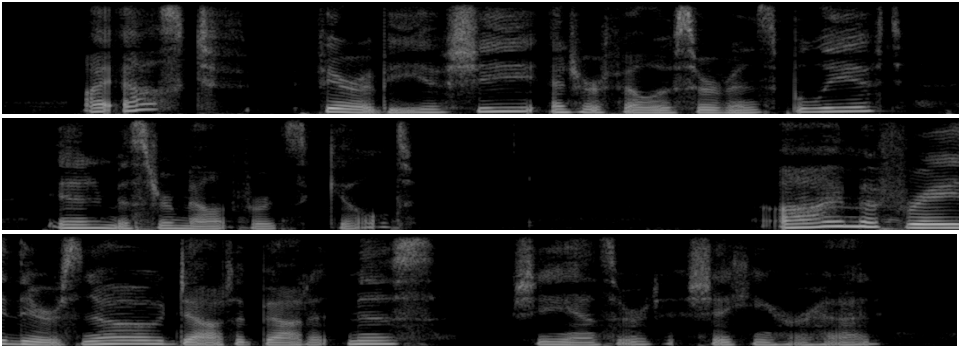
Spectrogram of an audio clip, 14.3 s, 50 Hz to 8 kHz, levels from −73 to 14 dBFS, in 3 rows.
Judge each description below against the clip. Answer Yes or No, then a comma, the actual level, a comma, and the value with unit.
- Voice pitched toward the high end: Yes, high, 210 Hz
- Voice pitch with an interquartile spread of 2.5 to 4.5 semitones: No, average, 5.1 semitones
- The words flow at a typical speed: No, slow, 115 wpm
